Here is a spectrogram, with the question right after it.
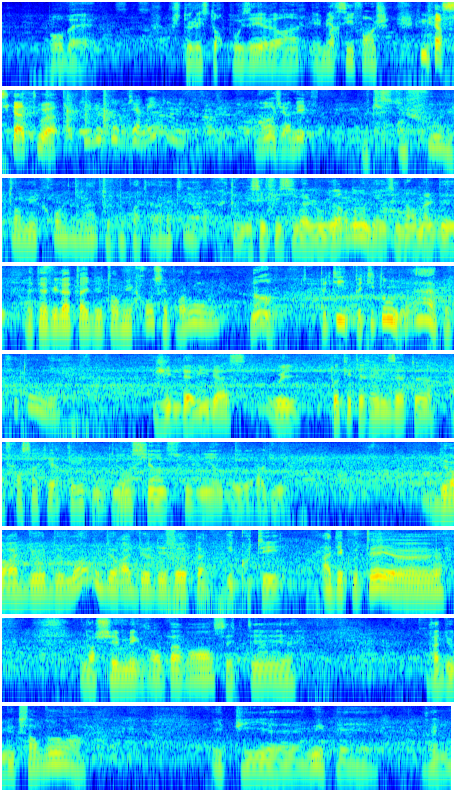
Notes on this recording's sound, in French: cette Balado au festival Longueur d'Ondes à Brest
